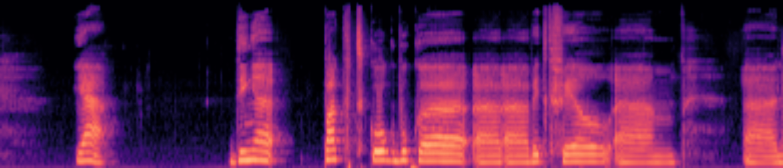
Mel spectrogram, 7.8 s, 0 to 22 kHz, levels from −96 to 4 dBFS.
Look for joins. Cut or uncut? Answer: cut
